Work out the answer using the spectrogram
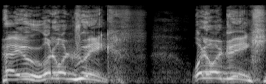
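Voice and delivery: shrill, high, loud put-on Irish brogue. Retelling a flight steward asking what to drink: imitating an Irish accent. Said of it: "Il parle comme ça, les Irlandais".

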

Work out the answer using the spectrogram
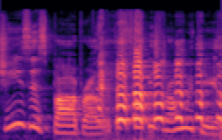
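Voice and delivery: play-acted high, swooping laughter through the line. Retelling an interview reply to Barbara Walters: imitating someone laughing while talking.

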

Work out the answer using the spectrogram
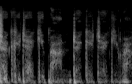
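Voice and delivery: whispered, mocking, taunting put-on voice. Telling her husband how he sounds: imitating husband's techie man voice. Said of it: "You just so sound like".

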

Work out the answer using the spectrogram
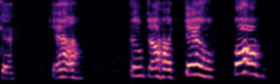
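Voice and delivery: very high, very loud, very slow pained cry. Retelling what she cried out while in pain, imitating someone in pain. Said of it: "she goes back into pain".

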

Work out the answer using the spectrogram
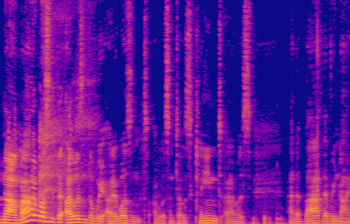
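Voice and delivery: ordinary delivery

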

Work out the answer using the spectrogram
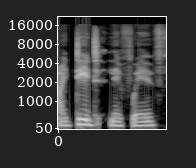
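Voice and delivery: did stressed, said slowly. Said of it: "and there's a key part there".

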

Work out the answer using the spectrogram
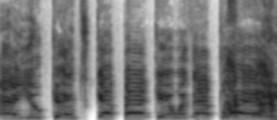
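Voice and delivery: very high-pitched shout. Acting out an audition as the guy who works at the airport: airport worker yelling at kids. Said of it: "The guy who works at the airport".

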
